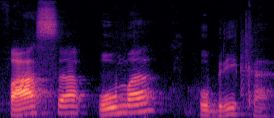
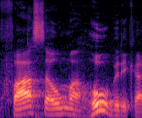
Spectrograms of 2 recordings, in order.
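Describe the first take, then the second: First: The stress falls on the second syllable of rubrica. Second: The stress falls on the first syllable of rubrica. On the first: The speaker calls it right. "O certo é rubrica" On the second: The speaker calls it wrong. "Frequentemente, escutamos assim ... tá errado"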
